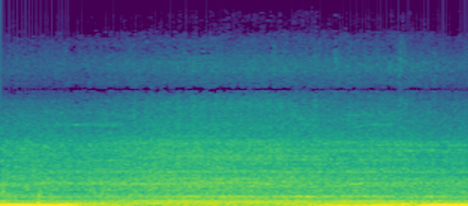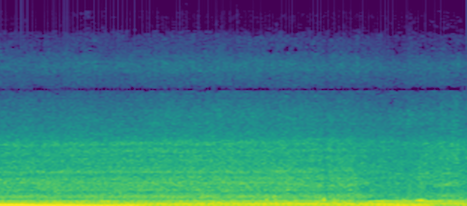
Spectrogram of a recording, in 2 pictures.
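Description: Off-road buggy engine running under load, its pitch dropping about a second in, climbing again around three to four seconds, and dropping once more near the end, over steady background noise.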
